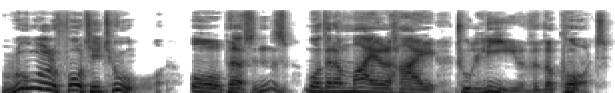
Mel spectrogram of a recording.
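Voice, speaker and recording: A man voicing a fussy, blustering old king presiding over a courtroom, with loud, pompous pronouncements. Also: on the high side, very animated, slow, pitched above the performer's own voice.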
